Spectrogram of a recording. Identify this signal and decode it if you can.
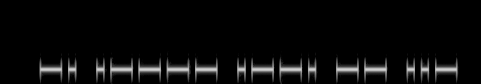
Morse code, heard as a keyed tone, about 17 wpm, 700 Hz. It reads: N1PMU
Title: USA Call Signs - 5 Characters - 17wpm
